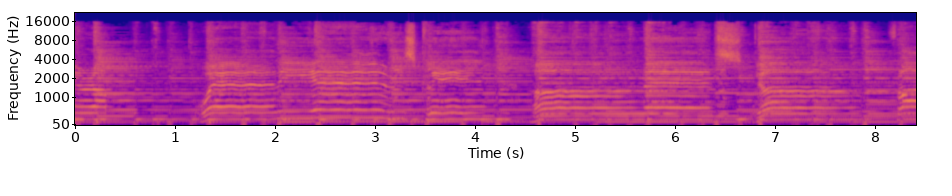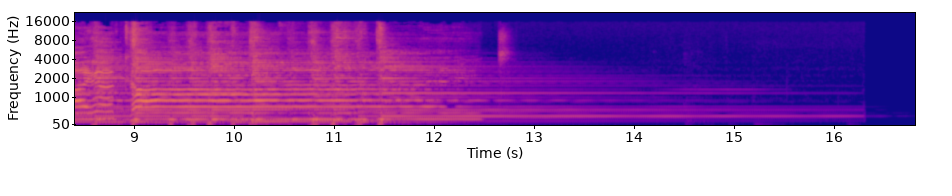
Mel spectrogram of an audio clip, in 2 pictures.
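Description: Acoustic guitar strumming under a sliding, wavering melody line. About twelve seconds in the playing stops on a last chord, which rings and fades away.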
